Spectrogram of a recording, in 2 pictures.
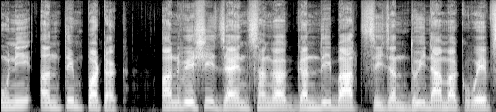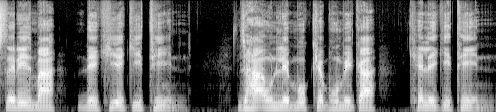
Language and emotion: Nepali, neutral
